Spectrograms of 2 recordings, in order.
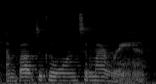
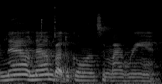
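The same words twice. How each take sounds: First: Quick soft mutter to herself; muttered softly. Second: Said in the usual way. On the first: Real, not acted. Vlogger warning viewers of a rant, muttered quickly. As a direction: drop it under your breath, fast.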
